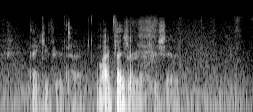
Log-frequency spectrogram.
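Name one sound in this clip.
A middle-aged man laughs close to a microphone.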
